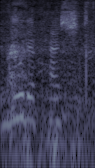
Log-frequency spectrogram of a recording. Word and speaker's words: Budapest: They pronounce that Budapestt. Budapestt. Budapest. Pesh. Like a sh.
